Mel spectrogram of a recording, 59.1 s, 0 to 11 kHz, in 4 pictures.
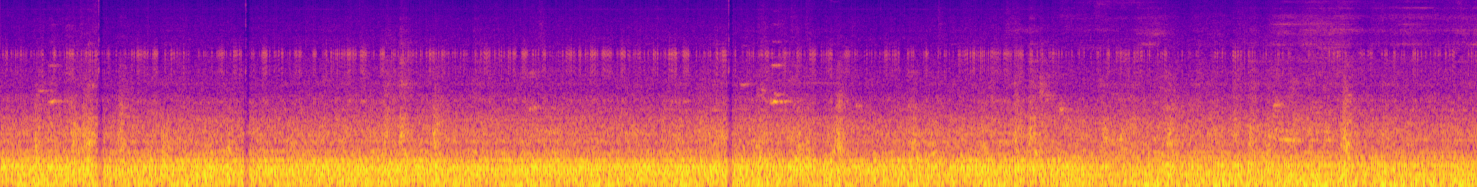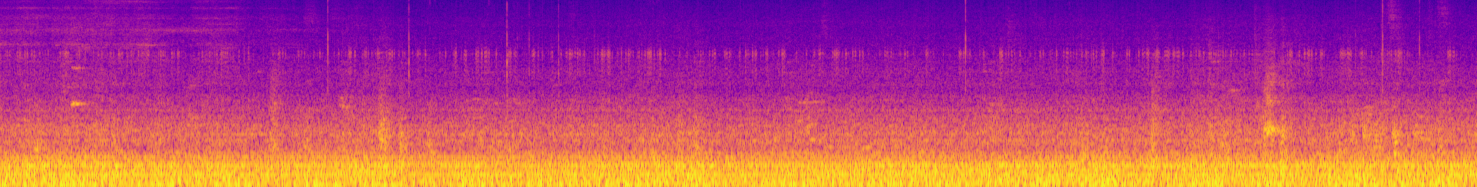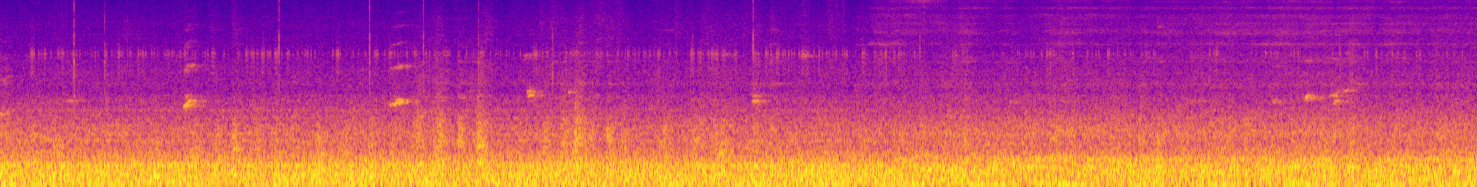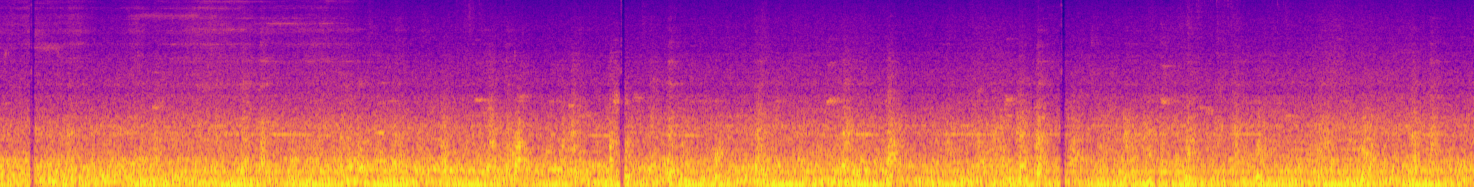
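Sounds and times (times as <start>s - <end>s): low engine hum: 0.0s - 59.0s
train wheels rumbling on rail: 0.0s - 59.0s
faint squeaks: 2.6s - 19.6s, 36.4s - 48.3s.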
